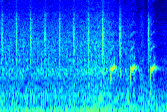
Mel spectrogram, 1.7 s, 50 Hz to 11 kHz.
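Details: Diesel D4CB engine after break-in (run-in): sharp, regular ticks about six or seven a second over the idle, a distinct knock from inside the engine; cause suspected, not confirmed.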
